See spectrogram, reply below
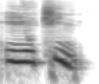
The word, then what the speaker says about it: Inhotim: Kendi telaffuzlarını e, denemeye çalışırsan Inhotim diye telaffuz ediliyor Portekizce'de ya da Brezilya Portekizcesinde.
